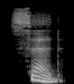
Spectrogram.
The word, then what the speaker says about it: said: And notice that the past tense of say is pronounced said. You can remember this pronunciation by thinking of words that rhyme with said, such as red and head.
